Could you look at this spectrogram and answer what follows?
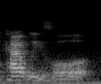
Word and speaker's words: Catweazle: So you gotta Google Cat Weasel, and it's spelled Catweazle.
